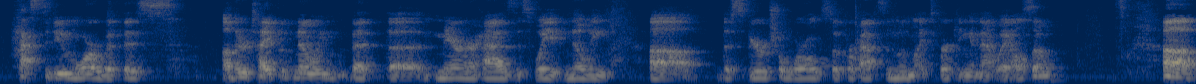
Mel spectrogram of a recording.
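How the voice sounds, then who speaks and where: A man's voice: lowish voice, a bit bright. A man giving an informal, rambling line-by-line explanation of a poem in a casual way. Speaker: reader and commentator of poetry. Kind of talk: informal line-by-line poem commentary with read-aloud verse. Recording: very echoey room, far from mic.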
